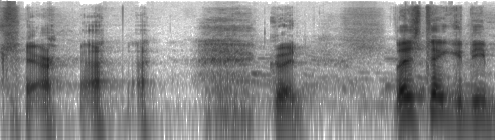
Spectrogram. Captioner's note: Adamus chuckles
